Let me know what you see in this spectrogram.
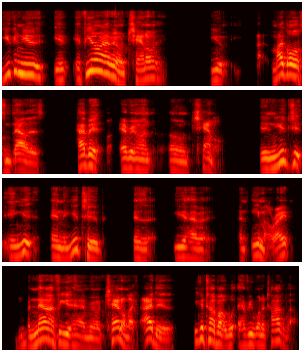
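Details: Aphasia after a stroke in an adult man; finding: aphasia.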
